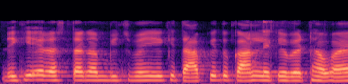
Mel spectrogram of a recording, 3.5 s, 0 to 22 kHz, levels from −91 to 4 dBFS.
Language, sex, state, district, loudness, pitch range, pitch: Hindi, female, Bihar, Patna, -17 LUFS, 185-200 Hz, 195 Hz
